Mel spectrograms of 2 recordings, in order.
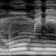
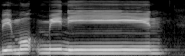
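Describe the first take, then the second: First: The word flows with no catch after 'mu'. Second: A sharp glottal catch follows 'mu'. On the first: The speaker calls it wrong. "यहाँ हमने मुमिनीन नहीं पढ़ना" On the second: The speaker calls it right. "हमज़ा पे झटका देना है"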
